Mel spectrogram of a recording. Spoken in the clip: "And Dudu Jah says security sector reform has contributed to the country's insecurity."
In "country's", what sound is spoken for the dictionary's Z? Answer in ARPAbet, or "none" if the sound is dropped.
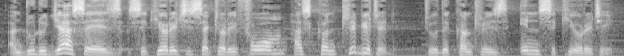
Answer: Z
